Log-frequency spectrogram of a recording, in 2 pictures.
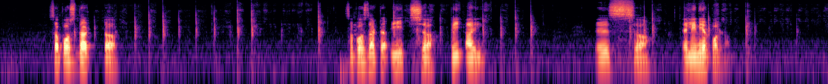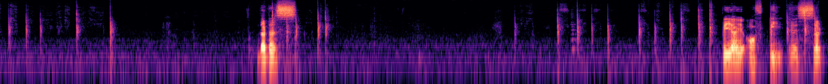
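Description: A man speaks calmly and slowly, as if lecturing, in short bursts with pauses.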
